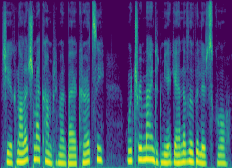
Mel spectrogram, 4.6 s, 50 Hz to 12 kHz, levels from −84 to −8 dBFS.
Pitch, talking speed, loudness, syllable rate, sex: 180 Hz, 195 wpm, -15 LUFS, 6.4 syllables/s, female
